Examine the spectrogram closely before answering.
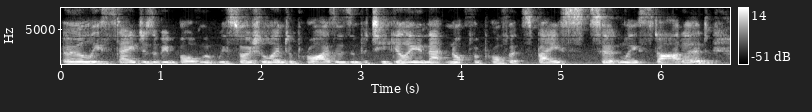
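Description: Over noticeable background noise, a woman with an Australian accent speaks fairly quickly at a medium pitch and with fairly even intonation. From Western Queensland, Australia. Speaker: rural entrepreneur and business consultant. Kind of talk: interview.

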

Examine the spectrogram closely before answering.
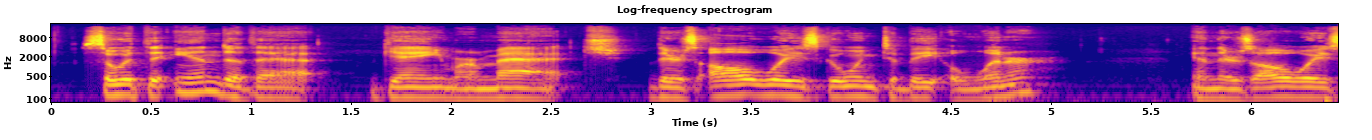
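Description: A man talks at a moderate pace. He speaks with an Alabama accent. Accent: Southern US (Alabama). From US South, southeast Alabama. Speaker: stadium announcer. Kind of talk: interview.

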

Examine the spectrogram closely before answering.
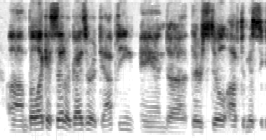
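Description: With an American accent, a man rattles his words off very fast. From Metro Detroit, then rural Montana from age 12. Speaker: college basketball coach. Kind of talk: casual interview. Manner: halting, many fillers.

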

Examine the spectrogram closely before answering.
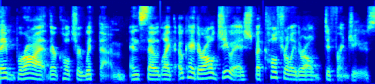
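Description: With a Southern US accent, a woman speaks in a very deep, low pitch with vocal fry and ordinary pitch variation, hardly pausing, against a quiet background. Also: moderate pace. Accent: Southern US, deeper than John's. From Tennessee, US South. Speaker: podcast co-host and travel blogger. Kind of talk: casual conversational podcast.

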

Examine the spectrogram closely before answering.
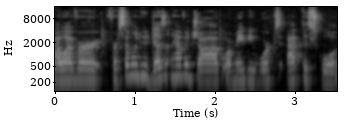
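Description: Speaking at a moderate pace, a woman with an American accent has a medium pitch. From US Midwest, Indiana. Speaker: college student podcast co-host. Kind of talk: casual chat.

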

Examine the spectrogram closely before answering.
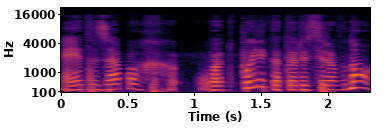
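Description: This is a woman in a normal speaking voice at medium pitch. She moves at a fairly quick pace with lively intonation. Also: dry, close sound with no echo. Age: 30s. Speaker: podcast listener. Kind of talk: recorded voice message. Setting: recorded voice message.

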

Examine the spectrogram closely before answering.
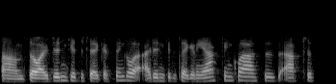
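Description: With an American accent, a man speaks at a fairly high pitch using fairly even intonation. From Kentucky, US. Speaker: opera singer. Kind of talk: interview. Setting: phone call.

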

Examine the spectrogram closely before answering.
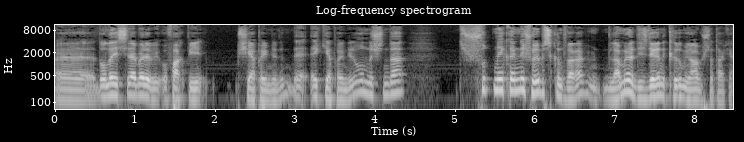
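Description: On a very clean recording with a silent background, a man of medium pitch talks at a very fast pace in a dark, mellow tone with very wide pitch swings. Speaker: NBA podcast host. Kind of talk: casual chat.

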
